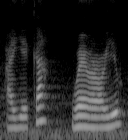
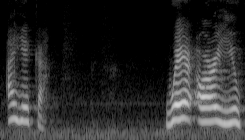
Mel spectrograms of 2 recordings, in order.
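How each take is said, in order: First: Soft asking. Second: Calling out. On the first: God asks Adam quietly. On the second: God calls out to Adam. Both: Acted.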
